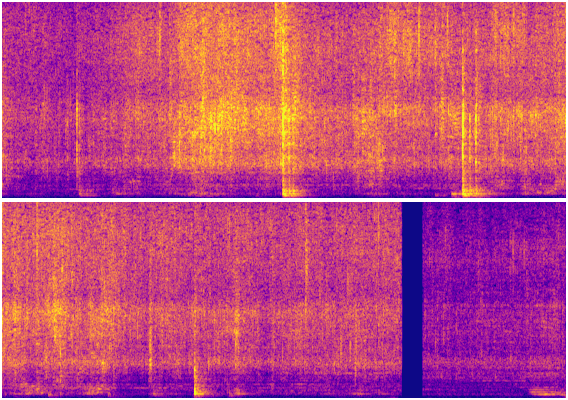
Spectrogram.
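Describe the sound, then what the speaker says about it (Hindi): Lemon juice and kasuri methi being mixed into a mutton biryani marinade, with wet squelching stirs and a few sharper scrapes against the bowl, close and quiet. "इन तमाम अज़्ज़ा को हम अच्छे से मिक्स कर लेंगे।"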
